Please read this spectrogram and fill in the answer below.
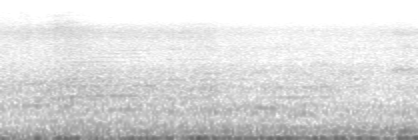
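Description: A steady low mechanical hum, as of a motor running, with a low rumble beneath it.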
